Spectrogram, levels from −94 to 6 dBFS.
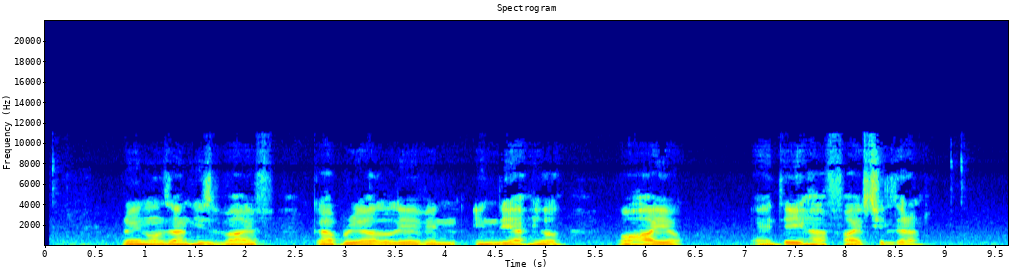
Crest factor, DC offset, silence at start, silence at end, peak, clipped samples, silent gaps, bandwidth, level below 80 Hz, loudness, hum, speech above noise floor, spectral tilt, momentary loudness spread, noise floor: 20 dB; under 0.1%; 0.35 s; 0.85 s; -6 dBFS; under 0.1%; none; 10.5 kHz; -52 dBFS; -26 LUFS; none; 32 dB; -6.5 dB/octave; 10 LU; -57 dBFS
